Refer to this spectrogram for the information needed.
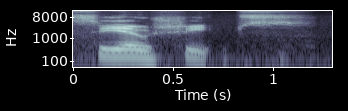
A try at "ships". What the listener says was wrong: You said sheep. There's no sheep.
